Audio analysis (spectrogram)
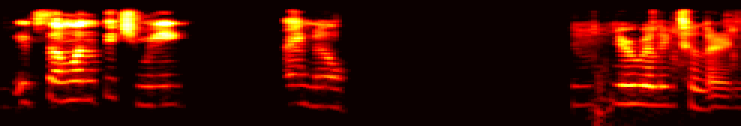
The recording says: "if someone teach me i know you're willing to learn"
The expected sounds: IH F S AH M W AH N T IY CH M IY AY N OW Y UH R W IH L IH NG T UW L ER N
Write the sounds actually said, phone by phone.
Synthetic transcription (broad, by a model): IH F S AH M W AH N T IY CH M IY AY N OW Y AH R W IH L IH NG T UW L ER N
